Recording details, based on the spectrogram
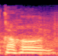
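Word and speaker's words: cajón: It's called a cajon. Cajon. It means big box. And it's spelled C-A-J-O-N.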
